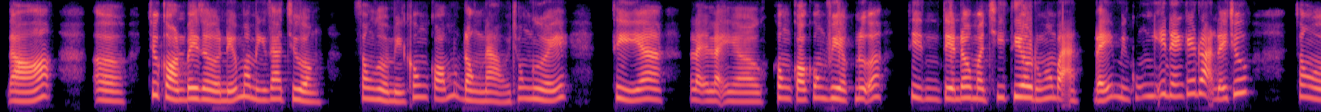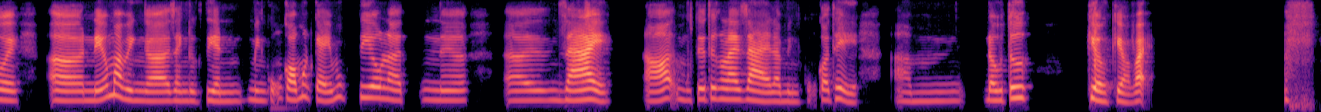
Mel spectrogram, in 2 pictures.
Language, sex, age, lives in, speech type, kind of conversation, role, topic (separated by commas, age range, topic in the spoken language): Vietnamese, female, 20-24, Vietnam, conversation, advice, user, Làm sao cân bằng chi tiêu để vừa yên tâm cho tương lai vừa tận hưởng niềm vui hiện tại?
